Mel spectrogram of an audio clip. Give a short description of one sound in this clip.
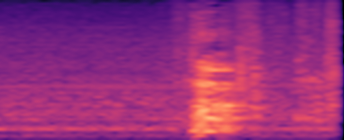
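A dog barks once nearby.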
